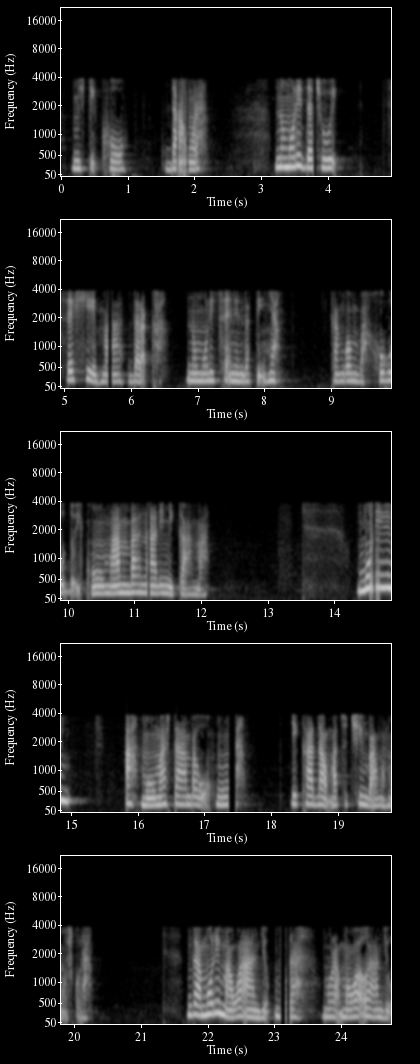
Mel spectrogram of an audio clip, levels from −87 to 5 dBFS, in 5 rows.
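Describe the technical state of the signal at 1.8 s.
At 1.8 s there is packet loss filled with silence, spanning 1.74 to 1.92 s: about 120 ms dropped across 180 ms in gaps up to 30 ms, consistent with 10 ms packets. The speech sounds chopped. The waveform shows flat silent stretches, and the spectrogram shows blank vertical strips within the telephone band below 4 kHz.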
